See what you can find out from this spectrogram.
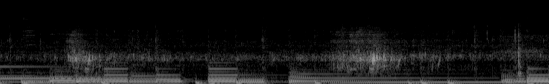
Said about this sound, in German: ist da eine Unterwasserhöhle oder warum kommt da Wasser rein?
